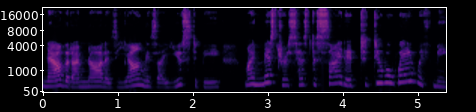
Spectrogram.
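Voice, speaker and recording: A woman's put-on character voice, high-pitched, at a moderate pace, in a very clean recording with a silent background. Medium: read story.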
